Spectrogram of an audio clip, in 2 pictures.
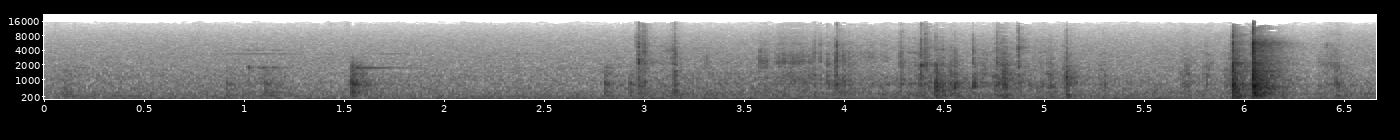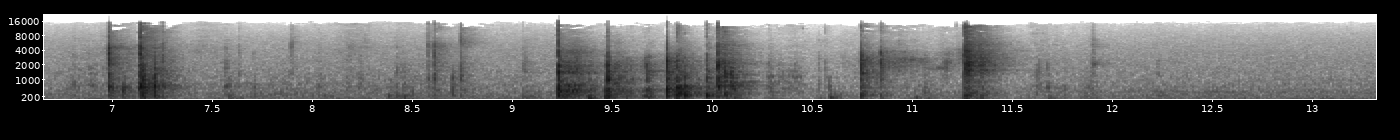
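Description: Handling of plastic ice cream tubs and a metal spoon: a spoon clinking on a bowl, then a series of sharp plastic clicks and knocks as a lid is pressed onto a tub, the loudest cluster a little past the middle.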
